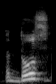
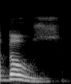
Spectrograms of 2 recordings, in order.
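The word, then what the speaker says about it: these: দোষ না কিন্তু, দোষ বা বন্ধু বলা যাবে না, এটার উচ্চারণ হলো দৌজ, দৌজ।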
